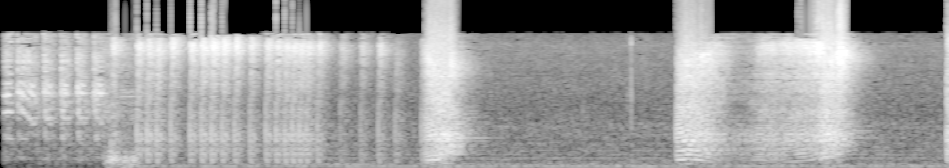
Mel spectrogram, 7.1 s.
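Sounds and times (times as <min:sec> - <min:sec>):
rapid machine gun fart sounds: 0:00.6 - 0:03.6, 0:05.0 - 0:07.1.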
